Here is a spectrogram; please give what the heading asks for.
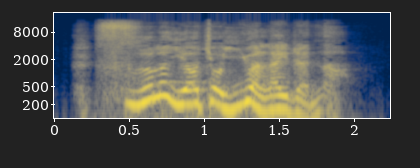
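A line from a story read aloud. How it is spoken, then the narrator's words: Tense, nearly shouting. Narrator (Chinese): 吴长天头皮一紧，他几乎要喊起来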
